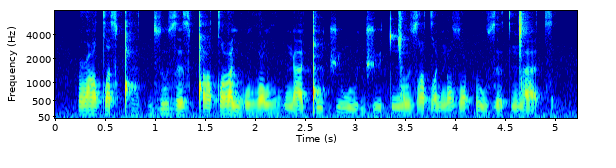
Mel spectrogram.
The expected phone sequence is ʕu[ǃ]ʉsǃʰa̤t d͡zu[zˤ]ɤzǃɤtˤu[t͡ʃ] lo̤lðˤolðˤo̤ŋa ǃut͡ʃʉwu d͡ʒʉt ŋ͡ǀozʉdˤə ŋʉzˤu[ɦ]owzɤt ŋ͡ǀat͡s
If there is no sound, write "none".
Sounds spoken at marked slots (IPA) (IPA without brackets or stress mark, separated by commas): tˤ, z, none, h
